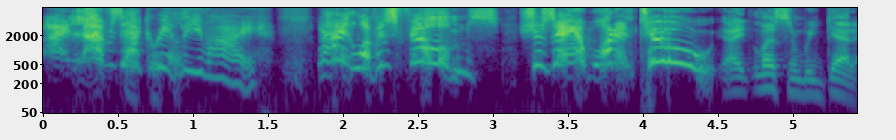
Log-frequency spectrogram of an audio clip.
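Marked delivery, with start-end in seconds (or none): 0.0-4.5 very high-pitched put-on woman's voice. Mocking how she talks about loving an actor, in a Jade impression. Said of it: "the Jade voice ... This is what she sounds like".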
